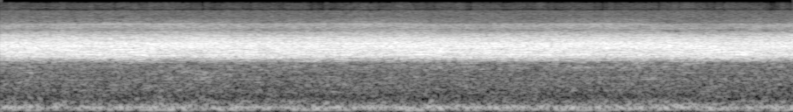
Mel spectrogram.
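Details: Cicada at sunset giving a loud shrill droning noise, a constant high hiss-like buzz with a faint low hum below.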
